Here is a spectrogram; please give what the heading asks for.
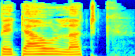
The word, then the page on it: petawlatg: Mi'gmaq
